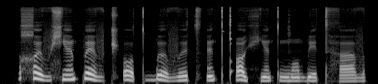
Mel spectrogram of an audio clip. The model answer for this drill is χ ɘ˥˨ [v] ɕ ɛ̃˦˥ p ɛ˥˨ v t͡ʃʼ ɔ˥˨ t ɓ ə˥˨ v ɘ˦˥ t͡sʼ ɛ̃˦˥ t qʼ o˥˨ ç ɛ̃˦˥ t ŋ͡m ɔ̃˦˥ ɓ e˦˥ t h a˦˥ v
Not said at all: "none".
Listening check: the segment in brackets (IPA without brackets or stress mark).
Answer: v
